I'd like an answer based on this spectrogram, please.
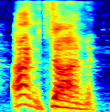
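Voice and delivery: booming, very loud, fed-up, out-of-patience exasperated outburst. Imitating a politician's out-of-patience attitude: imitating exasperation. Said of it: "her exasperation and her "I'm out of fucks" attitude".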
